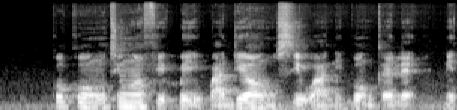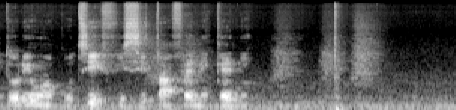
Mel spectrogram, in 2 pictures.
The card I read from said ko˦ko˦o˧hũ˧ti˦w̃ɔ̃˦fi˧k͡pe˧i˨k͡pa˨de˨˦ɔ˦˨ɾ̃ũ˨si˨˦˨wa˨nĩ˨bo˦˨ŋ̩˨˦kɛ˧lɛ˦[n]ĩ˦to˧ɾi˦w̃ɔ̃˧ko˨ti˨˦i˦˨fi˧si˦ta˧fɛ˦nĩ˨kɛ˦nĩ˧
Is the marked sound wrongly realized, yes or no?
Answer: no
